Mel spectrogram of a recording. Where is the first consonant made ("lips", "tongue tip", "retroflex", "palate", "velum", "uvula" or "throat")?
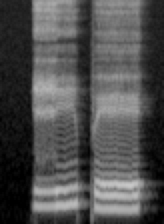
throat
